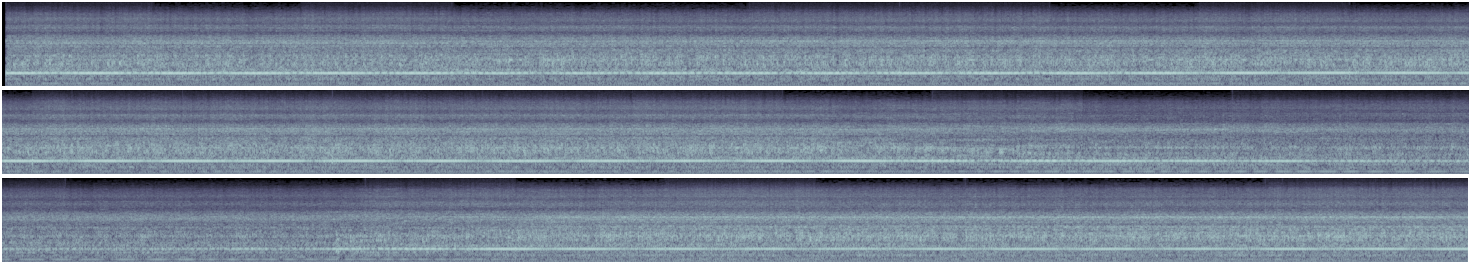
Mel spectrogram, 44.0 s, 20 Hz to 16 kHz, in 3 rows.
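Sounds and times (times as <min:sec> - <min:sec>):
washing machine spinning: 0:00.0 - 0:44.0.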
